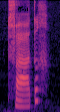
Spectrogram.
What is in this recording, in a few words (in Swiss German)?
"fatter", alsace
